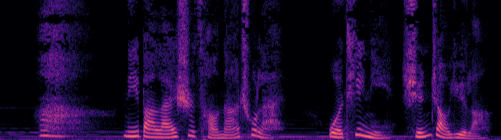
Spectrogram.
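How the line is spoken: Sigh. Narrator (Chinese): 白姬叹了一口气

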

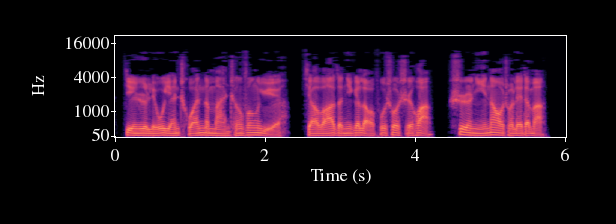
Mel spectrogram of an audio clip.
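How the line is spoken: Low, grave voice. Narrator (Chinese): 牛进达沉声地说

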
